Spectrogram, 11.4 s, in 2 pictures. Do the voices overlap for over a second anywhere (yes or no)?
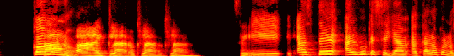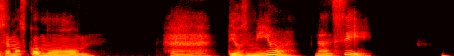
no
